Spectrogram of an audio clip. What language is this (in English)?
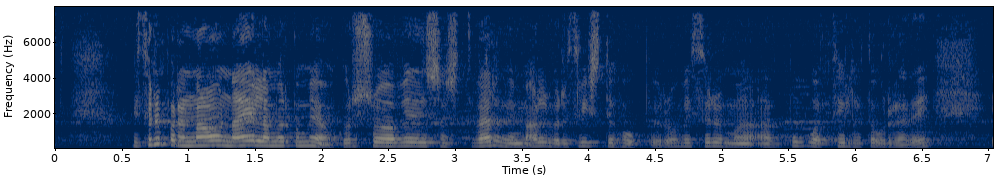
Icelandic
